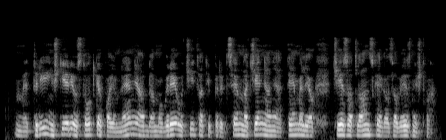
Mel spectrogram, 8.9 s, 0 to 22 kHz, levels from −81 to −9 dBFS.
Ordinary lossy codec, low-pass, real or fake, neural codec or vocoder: none; 7.2 kHz; real; none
